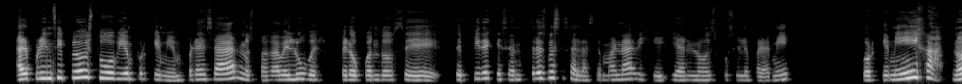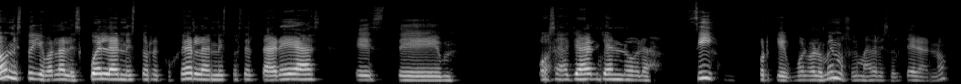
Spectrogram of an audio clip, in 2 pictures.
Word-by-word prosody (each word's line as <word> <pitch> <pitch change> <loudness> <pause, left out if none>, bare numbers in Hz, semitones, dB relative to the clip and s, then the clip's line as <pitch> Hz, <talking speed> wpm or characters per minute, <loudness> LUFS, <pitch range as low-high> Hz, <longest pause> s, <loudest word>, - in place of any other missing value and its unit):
Al 240 +2 +7
principio 300 +4 +4
estuvo 290 -4 +4
bien 260 0 +1
porque 250 -3 -8
mi 190 -2 -7
empresa 230 +6 +1
nos 235 -8 -5
pagaba 210 0 -4
el 220 +2 +1
Uber, 220 -4 -4
pero 215 0 -1
cuando 210 0 -4
se 200 -2 -4
se 220 -1 -6
pide 260 +6 -3
que 245 - -7
sean 225 -1 -8
3 270 +3 +1
veces 300 -1 -3
a 240 - -2
la 200 -2 -8
semana, 220 +5 -5
dije, 215 -5 -11
ya 205 -2 -5
no 200 0 -8
es 205 +1 -12
posible 205 -1 -14
para 180 -2 -11
mí, 230 +5 -8 0.7
porque 205 +1 -3
mi 255 +8 +7
hija, 305 -5 +1
¿no? 245 +6 +6
Necesito 275 -3 +1
llevarla 230 -1 +1
a - - +2
la 205 - 0
escuela, 240 +5 +7
necesito 220 0 -4
recogerla, 225 +3 0
necesito 220 0 -5
hacer 220 -1 -10
tareas, 235 +2 +3 0.3
este, 195 -3 -3 0.9
o - - -6
sea, 230 -2 -6
ya 240 +1 +4
ya 240 -1 +2
no 220 -2 -2
era 195 -2 -7 0.3
sí, 290 -1 +2 0.4
porque 220 -3 -5
vuelvo 200 +3 -9
a - - -2
lo 190 - -3
mismo, 285 -2 -1
soy 195 - -16
madre 190 0 -12
soltera, 180 +1 -11
¿no? 250 +11 -18
220 Hz, 190 wpm, -21 LUFS, 205-250 Hz, 0.9 s, Al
